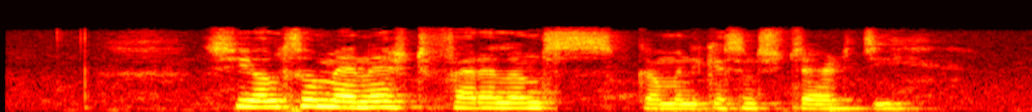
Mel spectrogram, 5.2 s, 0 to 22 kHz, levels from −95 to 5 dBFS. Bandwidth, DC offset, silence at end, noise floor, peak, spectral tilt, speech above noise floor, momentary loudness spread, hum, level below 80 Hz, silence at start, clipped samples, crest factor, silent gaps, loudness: 8 kHz; under 0.1%; 0.55 s; -46 dBFS; -2 dBFS; -5 dB/octave; 29 dB; 12 LU; none; -54 dBFS; 0.7 s; under 0.1%; 16 dB; none; -18 LUFS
